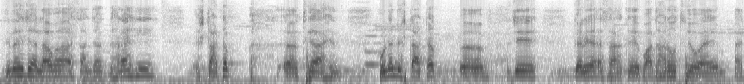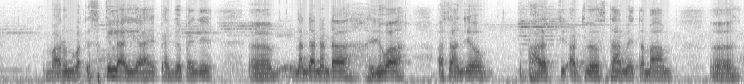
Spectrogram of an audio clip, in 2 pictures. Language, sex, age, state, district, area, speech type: Sindhi, male, 60+, Delhi, South Delhi, urban, spontaneous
